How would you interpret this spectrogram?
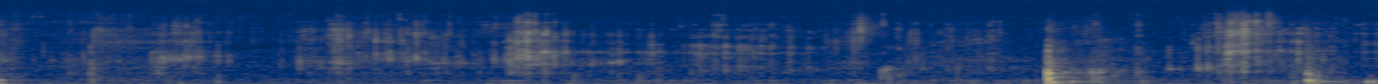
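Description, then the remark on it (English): Quiet mouth sounds of someone taking a first sip of a fizzy margarita-flavored soda: soft slurps and swallows with a few sharp wet clicks near the end, and no talking. “Just first sip.”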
